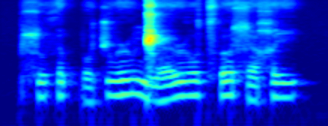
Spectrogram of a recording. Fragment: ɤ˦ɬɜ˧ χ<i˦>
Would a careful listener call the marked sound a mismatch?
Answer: no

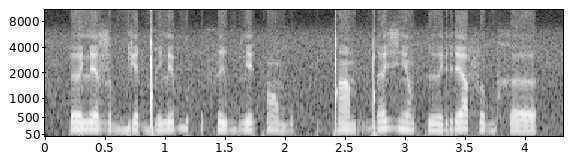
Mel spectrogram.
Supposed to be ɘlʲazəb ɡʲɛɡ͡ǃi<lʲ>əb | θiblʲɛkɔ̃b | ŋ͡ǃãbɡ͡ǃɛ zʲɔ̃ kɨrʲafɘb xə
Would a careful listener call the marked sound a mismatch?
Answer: no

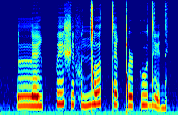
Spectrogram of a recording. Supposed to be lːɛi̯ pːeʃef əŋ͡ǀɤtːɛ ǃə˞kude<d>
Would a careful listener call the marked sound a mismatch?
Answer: no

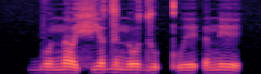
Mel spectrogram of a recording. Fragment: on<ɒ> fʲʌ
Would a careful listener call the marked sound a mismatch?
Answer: yes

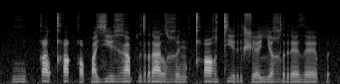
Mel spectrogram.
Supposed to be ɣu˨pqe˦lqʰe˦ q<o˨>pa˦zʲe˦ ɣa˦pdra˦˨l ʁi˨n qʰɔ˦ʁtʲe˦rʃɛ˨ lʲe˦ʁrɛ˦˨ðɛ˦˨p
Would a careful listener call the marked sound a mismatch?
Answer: no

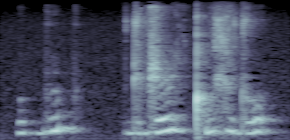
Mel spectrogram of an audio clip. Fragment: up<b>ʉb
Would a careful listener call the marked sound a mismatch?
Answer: no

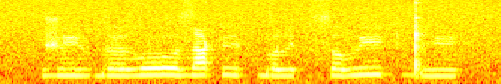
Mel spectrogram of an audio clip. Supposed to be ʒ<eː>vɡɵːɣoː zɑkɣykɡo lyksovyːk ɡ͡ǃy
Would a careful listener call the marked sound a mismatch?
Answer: yes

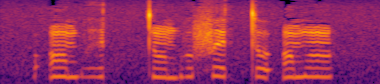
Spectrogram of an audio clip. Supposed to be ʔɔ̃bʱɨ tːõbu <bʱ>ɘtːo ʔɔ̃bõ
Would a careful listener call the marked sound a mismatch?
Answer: yes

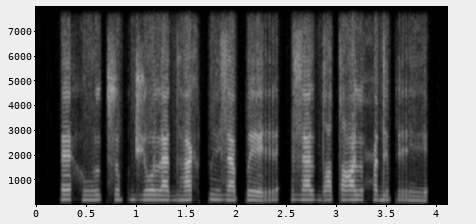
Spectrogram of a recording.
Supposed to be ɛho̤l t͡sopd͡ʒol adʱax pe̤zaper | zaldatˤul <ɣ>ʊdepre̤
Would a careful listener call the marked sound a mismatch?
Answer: yes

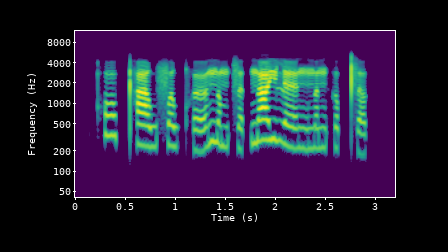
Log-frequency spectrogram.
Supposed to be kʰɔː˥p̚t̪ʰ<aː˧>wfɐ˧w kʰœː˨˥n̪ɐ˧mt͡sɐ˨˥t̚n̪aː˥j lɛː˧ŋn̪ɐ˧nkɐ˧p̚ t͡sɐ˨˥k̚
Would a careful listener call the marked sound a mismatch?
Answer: no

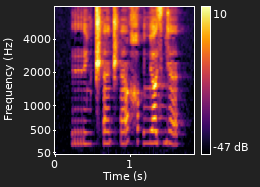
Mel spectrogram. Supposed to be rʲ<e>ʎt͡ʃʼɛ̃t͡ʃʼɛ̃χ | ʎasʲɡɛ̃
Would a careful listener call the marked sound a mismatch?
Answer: yes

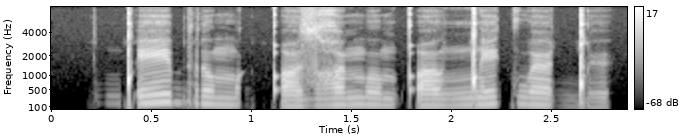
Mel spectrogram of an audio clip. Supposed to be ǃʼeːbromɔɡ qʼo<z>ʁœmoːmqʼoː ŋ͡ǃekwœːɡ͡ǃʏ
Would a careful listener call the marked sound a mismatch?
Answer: no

